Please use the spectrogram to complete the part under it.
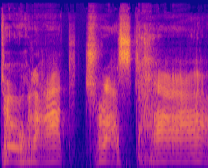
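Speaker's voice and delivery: very slow, rough, creaky, high-pitched voice. Acting out a voice from a ringing phone booth, in a Doctor Who voice. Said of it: "in that Doctor Who voice".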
